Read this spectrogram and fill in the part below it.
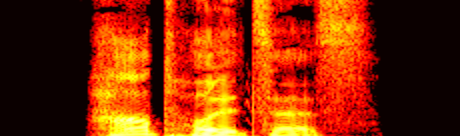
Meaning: genitive of Hartholz
- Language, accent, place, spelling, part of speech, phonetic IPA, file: German, Germany, Berlin, Hartholzes, noun, [ˈhaʁtˌhɔlt͡səs], De-Hartholzes.ogg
